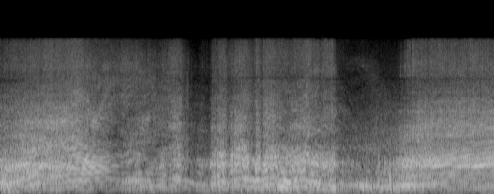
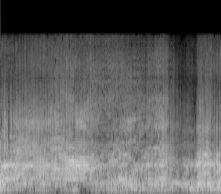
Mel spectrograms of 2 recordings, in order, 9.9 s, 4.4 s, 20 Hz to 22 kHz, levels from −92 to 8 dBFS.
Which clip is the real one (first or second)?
first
